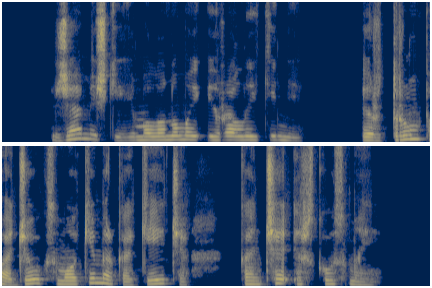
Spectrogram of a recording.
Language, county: Lithuanian, Utena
